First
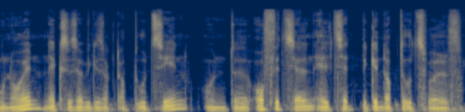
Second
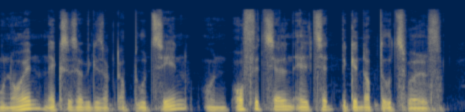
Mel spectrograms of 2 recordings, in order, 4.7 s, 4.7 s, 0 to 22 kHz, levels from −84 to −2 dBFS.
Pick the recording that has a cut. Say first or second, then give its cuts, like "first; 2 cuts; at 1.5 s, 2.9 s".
second; 1 cut; at 2.3 s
